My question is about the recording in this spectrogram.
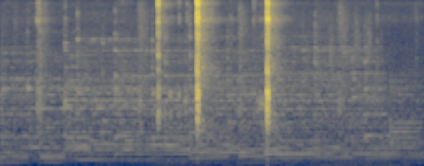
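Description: Background music with a steady beat, over which come three sharp clicks, the loudest about two seconds in, from the hard plastic and metal parts of a die-cast model car being handled.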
